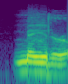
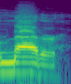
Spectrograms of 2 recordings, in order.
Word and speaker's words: mater: the arachnoid Mater and the Pia Mater or matter I've heard it pronounced both ways okay three different levels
